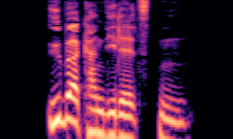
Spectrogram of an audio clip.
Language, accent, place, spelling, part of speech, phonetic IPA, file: German, Germany, Berlin, überkandideltsten, adjective, [ˈyːbɐkanˌdiːdl̩t͡stn̩], De-überkandideltsten.ogg
- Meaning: 1. superlative degree of überkandidelt 2. inflection of überkandidelt: strong genitive masculine/neuter singular superlative degree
